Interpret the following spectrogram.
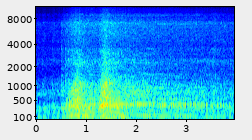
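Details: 1978 Kawasaki KL250 single with new fabricated exhaust, cold on full choke, after cleaning points, static timing and new petcock: two quick crisp blips then fast clean idle; revving much better than before, points likely just dirty.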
